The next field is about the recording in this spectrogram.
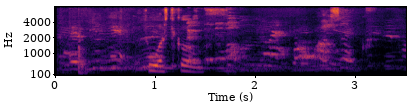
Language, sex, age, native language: Icelandic, female, 8, Icelandic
